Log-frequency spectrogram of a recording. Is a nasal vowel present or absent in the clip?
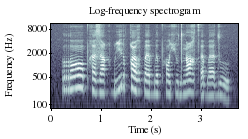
absent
